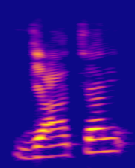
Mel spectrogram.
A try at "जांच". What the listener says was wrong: नहीं नहीं, जांचन मत कीजिए आप, नहीं जांचन नहीं है। हमने क्या, आपने क्या पढ़ा था, नून अगर बीच में आए तो नूनगुन्ना का साउंड देता है, जैसे कि आंगन लिखते हैं। जांच, हाँ नंबर, ठीक।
